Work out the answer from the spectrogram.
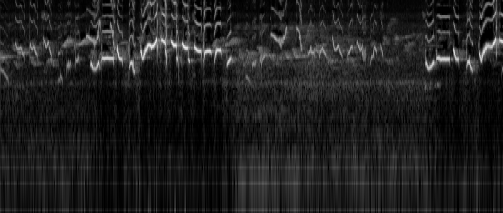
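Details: Captive Oriental magpie-robin singing gacor during daily therapy, a long energetic string of rapid, bright whistled notes bending up and down, a quiet pause with low background hum, then a fresh loud burst of repeated whistles.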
